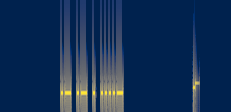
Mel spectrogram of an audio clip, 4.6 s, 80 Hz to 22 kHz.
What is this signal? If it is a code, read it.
Morse code, heard as a keyed tone, about 30 wpm, 700 Hz. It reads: AAE4
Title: All Cut Numbers - 4-Digit 30wpm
